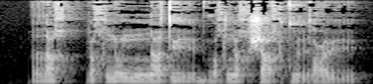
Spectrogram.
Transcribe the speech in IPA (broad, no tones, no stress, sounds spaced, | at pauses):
r ɑ χ pː ʉ χ n u nː ɑ t y r bʱ u χ n ø χ ʃ ɑ χ tʷ œ r ʕ ʉ r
